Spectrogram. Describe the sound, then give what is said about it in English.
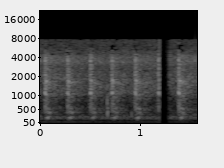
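A steady series of knocks on a front door, about five or six evenly spaced raps in quick succession over a low background hum, with no one speaking. “The door.”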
